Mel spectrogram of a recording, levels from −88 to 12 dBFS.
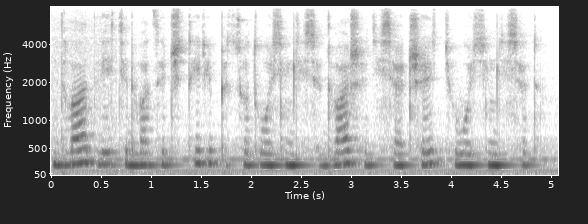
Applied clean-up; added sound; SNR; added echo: none; none; none; none.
